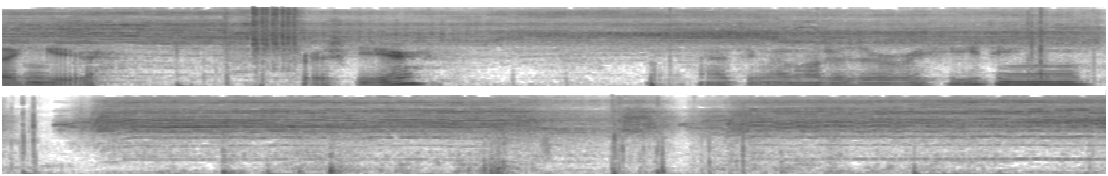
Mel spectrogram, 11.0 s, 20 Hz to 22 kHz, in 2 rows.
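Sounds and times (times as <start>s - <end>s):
small electric motors whining: 0.0s - 11.0s.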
